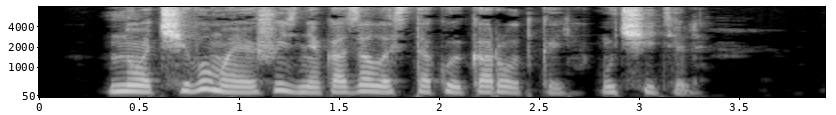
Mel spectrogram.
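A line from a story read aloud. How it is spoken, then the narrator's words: Sighing. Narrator (Russian): вздохнул Гвидион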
